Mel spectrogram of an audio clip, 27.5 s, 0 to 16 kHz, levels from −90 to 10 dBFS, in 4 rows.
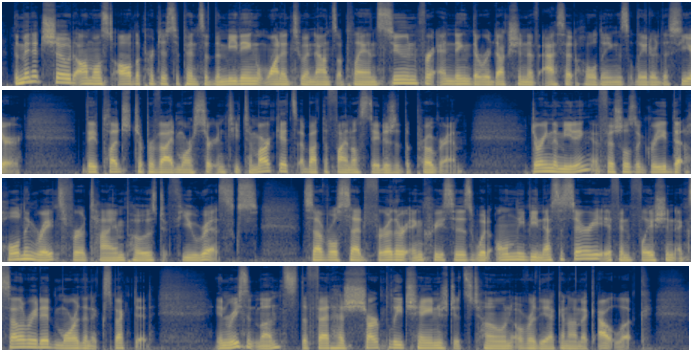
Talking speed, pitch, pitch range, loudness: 180 wpm, 110 Hz, 105-120 Hz, -18 LUFS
